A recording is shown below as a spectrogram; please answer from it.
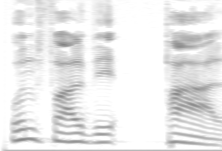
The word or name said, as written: Hunfalvy Pal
